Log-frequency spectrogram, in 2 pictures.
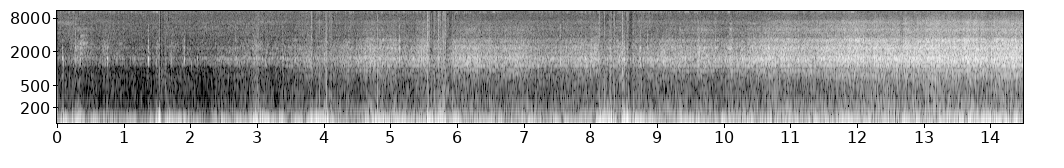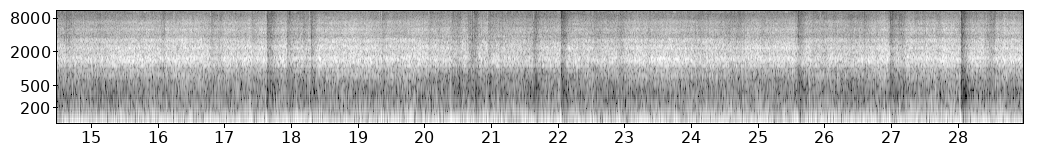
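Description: Wind buffeting a GoPro's microphone, with skis hissing over packed snow on a fast downhill run. The hiss grows louder from about twelve seconds in as speed builds.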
